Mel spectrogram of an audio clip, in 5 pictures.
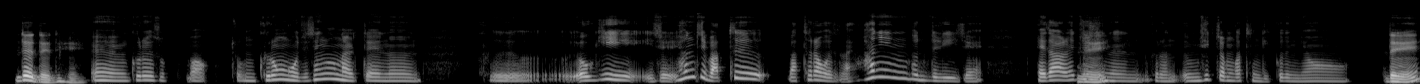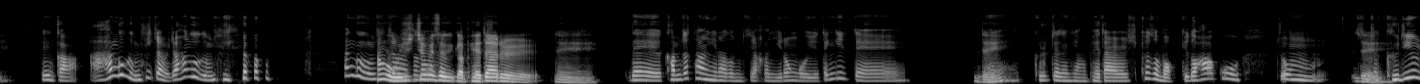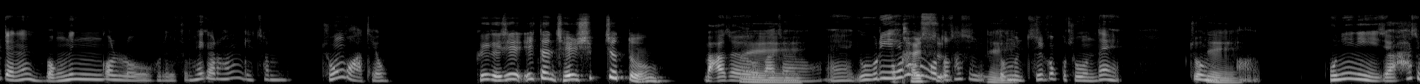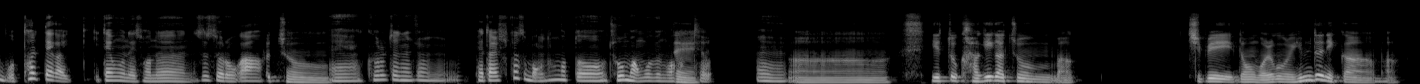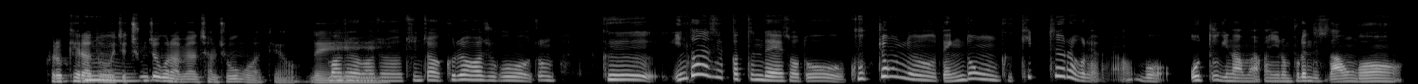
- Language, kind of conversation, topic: Korean, podcast, 집에 늘 챙겨두는 필수 재료는 무엇인가요?
- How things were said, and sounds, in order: tapping; laughing while speaking: "음식점"; laugh; other background noise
